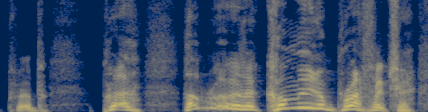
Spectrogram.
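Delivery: high, stammering mock struggle; flustered attempt. Author imitating himself failing in the booth, high flustered stammer. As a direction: trip over it, then blurt it out. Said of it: "And I'd be like".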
